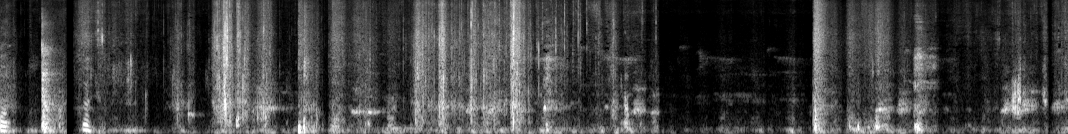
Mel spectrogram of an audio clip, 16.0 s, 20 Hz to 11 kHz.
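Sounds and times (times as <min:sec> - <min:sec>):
dry palm leaves crackling: 0:01.4 - 0:04.1, 0:06.0 - 0:09.4.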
